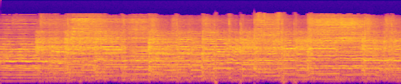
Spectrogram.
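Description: Live rock band playing, with strummed electric guitars. The band's sound fills out and grows brighter about half a second in, then carries on loud and dense.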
